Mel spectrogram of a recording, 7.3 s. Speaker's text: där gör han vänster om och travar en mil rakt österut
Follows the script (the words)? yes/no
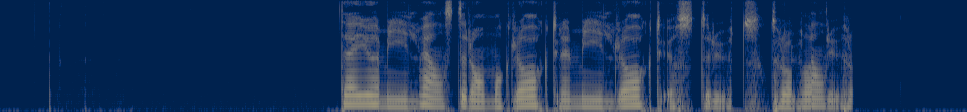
no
